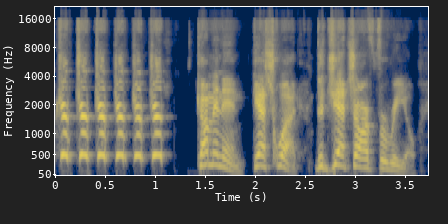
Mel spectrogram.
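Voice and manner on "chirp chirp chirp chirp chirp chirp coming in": mocking chirp. Real, not acted.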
